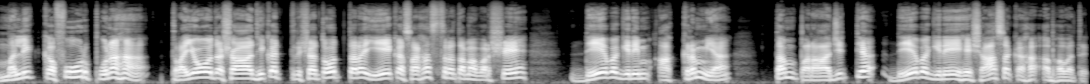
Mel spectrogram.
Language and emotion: Sanskrit, neutral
